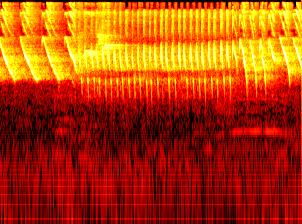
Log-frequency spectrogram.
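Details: Local canary singing as a lure: a few quick descending whistles, then a rapid rattling roll, ending with more sharp falling notes.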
